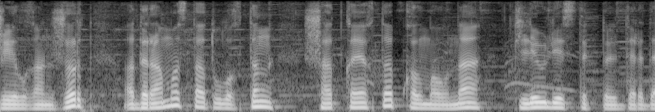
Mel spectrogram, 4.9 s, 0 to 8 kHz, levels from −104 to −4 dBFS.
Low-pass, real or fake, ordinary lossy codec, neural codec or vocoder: none; real; none; none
